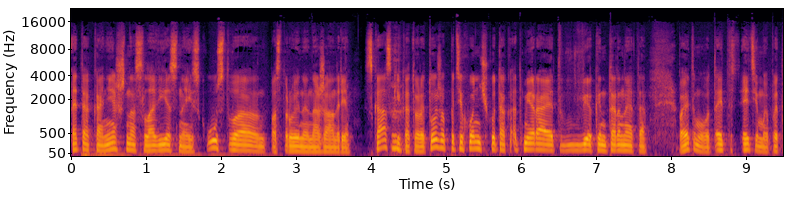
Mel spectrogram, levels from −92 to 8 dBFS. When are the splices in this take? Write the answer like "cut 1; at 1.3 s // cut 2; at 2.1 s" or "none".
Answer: cut 1; at 8.1 s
